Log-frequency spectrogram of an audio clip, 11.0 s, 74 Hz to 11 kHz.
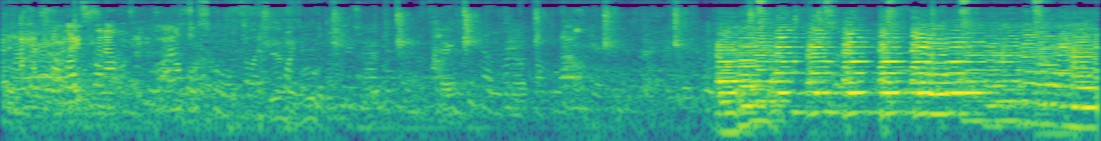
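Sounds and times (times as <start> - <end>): chatter of many people: 0.1 - 11.0.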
